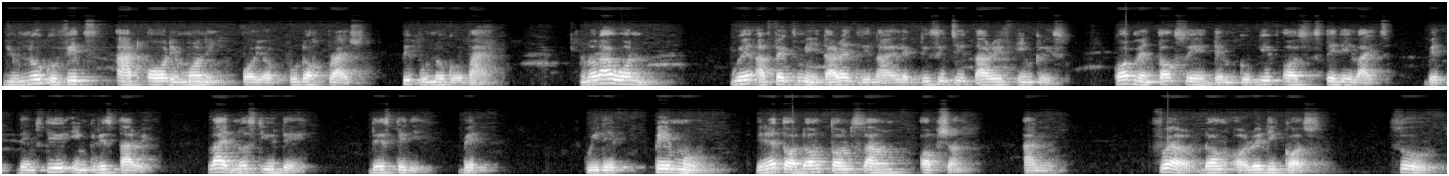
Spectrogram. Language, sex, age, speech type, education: Nigerian Pidgin, male, 30-45, spontaneous, tertiary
